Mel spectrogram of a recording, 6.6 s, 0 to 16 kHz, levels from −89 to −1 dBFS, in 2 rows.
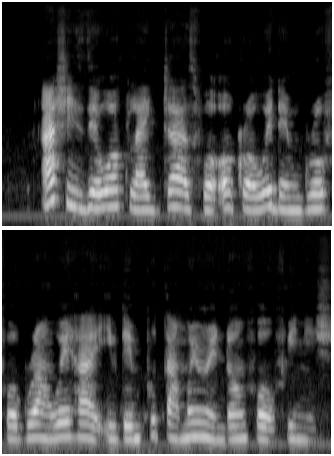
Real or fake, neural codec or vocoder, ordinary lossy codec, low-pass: real; none; Opus, 64 kbps; 14.4 kHz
